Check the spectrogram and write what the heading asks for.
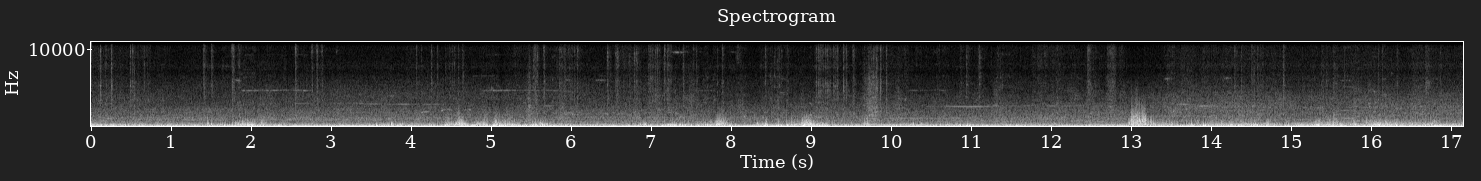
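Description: An off-road vehicle's engine runs steadily as it drives slowly along a dirt track, making a low drone throughout. Several brief, louder rushes of noise rise over it.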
